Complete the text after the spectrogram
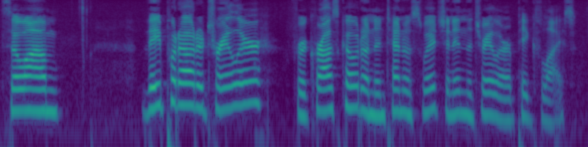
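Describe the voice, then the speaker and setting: A woman's voice: a little high, moderate pace, fairly bright tone, no room sound. A woman co-hosting a podcast and presenting game news in casual chat.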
